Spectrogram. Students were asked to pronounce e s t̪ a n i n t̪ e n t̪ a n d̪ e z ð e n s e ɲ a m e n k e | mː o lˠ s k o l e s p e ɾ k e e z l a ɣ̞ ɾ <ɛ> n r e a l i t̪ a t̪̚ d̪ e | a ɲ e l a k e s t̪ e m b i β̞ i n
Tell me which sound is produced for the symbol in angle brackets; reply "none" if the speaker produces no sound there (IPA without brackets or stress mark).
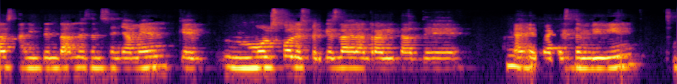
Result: a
